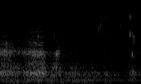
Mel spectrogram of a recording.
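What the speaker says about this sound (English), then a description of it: "I shouldn't eat a pretzel now." Crunchy pretzel chewed in a few quick, crackly bites close to the mic, the crisp snaps coming in short irregular bursts over a quiet room tone.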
